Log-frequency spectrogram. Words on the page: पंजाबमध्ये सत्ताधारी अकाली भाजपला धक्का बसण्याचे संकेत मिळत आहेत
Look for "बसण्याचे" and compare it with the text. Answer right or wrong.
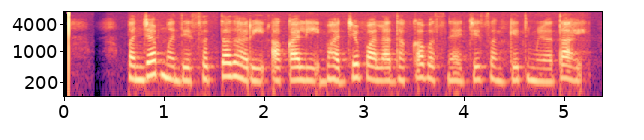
right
